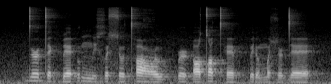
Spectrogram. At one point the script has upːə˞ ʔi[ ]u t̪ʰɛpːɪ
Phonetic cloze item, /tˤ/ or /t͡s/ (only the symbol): tˤ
